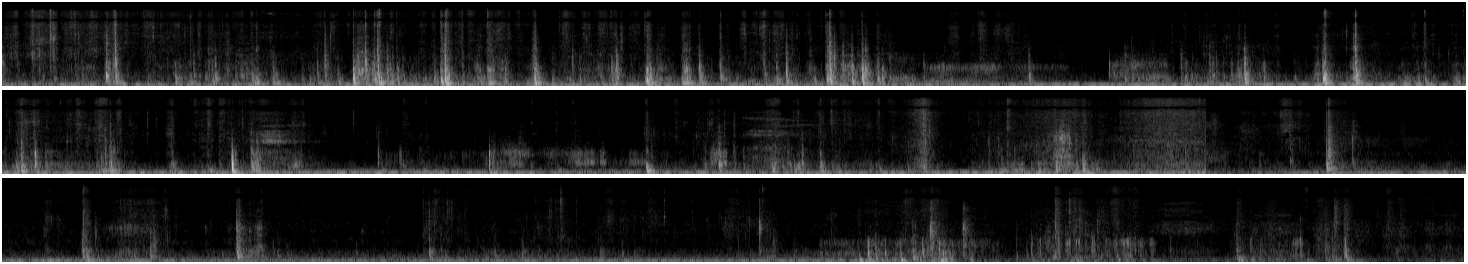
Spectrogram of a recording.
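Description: Electrical cords and their plugs being handled and pulled: a run of scrapes, rustles, knocks and clicks of cable and connector against the cabinet and floor, over a low hum that drops off about twenty seconds in.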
